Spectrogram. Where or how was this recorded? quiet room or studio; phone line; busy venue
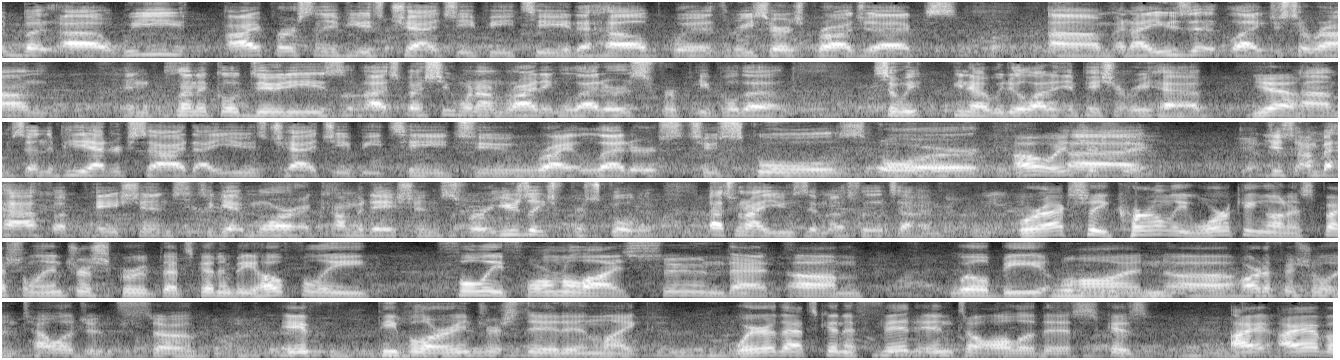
busy venue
